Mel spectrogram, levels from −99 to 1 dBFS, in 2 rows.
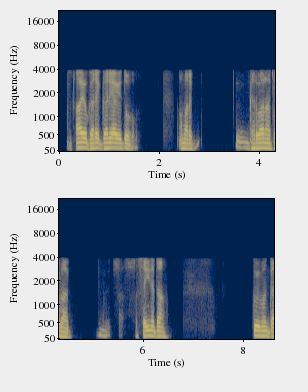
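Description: From start to finish, the speech carries G.729 codec damage, and it is plainly audible. Nothing above about 3.8 kHz survives. The voice is rebuilt from a filter, a pitch predictor and sparse pulses. It sounds rough and synthetic, which fits an 8 kbit/s G.729A stream.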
